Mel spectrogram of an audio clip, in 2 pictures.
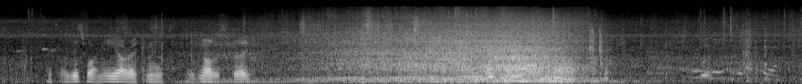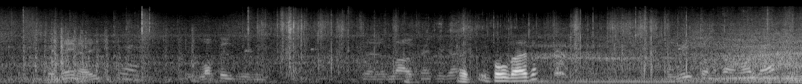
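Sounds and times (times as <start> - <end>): indistinct voices: 0.0 - 16.0
car engine revving under load: 1.2 - 10.0, 13.0 - 16.0.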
